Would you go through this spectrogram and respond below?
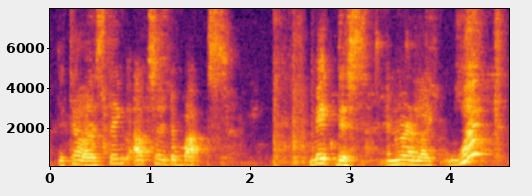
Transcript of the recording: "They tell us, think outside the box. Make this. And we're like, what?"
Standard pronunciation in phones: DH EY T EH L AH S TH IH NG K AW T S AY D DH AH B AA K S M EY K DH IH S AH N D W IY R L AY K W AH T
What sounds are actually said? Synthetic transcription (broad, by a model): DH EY T EH L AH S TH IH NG AW T S AY D DH AH B AA K S M EY K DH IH S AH N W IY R L AY K W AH T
